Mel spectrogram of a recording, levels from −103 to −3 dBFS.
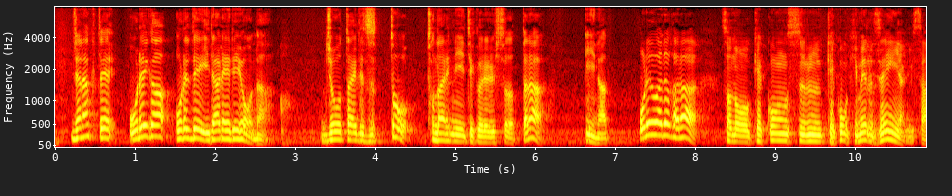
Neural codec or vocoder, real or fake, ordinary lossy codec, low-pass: codec, 16 kHz, 16 kbps, FunCodec, trained on Chinese and English, 50 frames a second; fake; none; none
